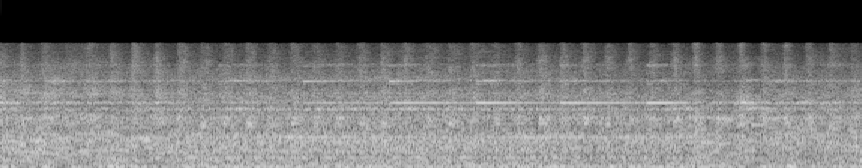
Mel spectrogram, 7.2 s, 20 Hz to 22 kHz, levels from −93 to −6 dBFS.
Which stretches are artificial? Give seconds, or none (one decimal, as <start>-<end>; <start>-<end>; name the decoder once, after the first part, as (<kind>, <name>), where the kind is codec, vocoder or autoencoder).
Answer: 0.0-1.5 (codec, DAC); 5.7-7.2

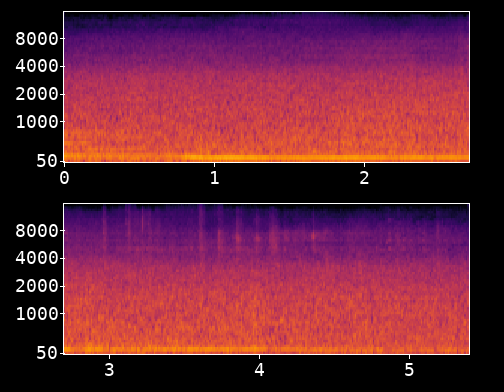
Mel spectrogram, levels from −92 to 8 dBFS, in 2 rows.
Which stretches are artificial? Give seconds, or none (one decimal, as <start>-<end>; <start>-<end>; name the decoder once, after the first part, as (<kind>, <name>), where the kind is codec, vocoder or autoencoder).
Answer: 1.6-4.8 (codec, DAC)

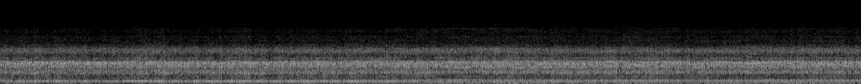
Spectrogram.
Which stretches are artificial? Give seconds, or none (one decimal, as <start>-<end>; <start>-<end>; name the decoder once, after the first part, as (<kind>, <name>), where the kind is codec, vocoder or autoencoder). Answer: 0.7-1.6 (codec, DAC); 3.7-5.5; 6.1-7.7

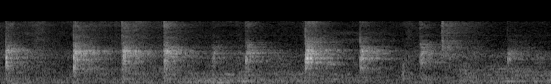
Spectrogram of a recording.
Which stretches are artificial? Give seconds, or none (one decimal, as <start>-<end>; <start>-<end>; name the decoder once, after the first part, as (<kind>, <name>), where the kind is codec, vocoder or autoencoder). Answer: 0.9-2.5 (codec, DAC)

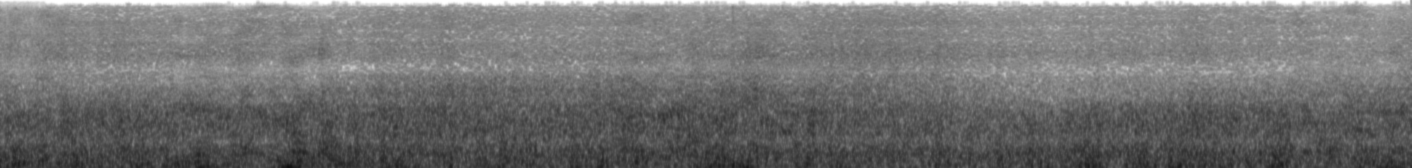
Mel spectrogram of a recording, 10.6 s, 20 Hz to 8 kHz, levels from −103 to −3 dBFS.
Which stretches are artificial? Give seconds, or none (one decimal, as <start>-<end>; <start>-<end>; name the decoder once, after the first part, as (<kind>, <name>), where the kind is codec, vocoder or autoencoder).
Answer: 0.0-0.5 (codec, DAC); 1.3-2.5; 4.6-6.1; 9.7-10.6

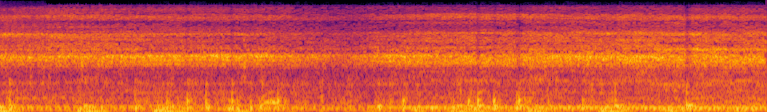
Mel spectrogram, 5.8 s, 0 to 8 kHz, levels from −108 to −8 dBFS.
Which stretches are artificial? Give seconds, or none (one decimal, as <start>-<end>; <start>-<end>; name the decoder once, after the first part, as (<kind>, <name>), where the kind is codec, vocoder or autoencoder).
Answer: 4.5-5.8 (codec, DAC)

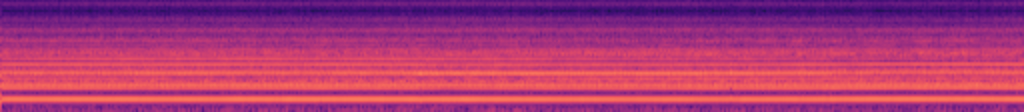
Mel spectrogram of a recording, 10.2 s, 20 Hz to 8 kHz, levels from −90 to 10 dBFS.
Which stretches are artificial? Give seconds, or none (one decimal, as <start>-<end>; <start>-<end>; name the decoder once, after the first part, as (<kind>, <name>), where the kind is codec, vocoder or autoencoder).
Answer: none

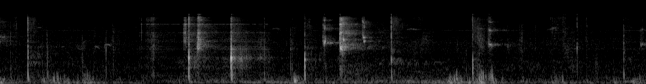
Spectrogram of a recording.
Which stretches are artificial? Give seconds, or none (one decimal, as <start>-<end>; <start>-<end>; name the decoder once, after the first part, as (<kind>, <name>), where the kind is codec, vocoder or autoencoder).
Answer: 1.4-2.7 (codec, DAC)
